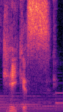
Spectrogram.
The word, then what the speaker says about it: Kaikis: show and good afternoon caicus did i say your last name right you did i was waiting to see if you were going to say it right you said it right thanks ramsay my pleasure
